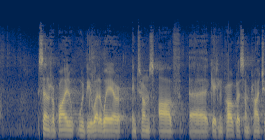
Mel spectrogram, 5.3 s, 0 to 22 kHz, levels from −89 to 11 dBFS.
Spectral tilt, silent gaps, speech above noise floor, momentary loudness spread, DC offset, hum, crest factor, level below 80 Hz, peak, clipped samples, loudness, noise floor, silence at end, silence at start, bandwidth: -4 dB/octave; none; 31 dB; 8 LU; under 0.1%; none; 20 dB; -64 dBFS; 0 dBFS; under 0.1%; -19 LUFS; -49 dBFS; 0 s; 0 s; 11.5 kHz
